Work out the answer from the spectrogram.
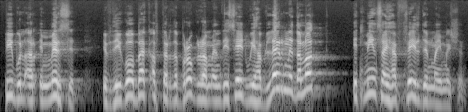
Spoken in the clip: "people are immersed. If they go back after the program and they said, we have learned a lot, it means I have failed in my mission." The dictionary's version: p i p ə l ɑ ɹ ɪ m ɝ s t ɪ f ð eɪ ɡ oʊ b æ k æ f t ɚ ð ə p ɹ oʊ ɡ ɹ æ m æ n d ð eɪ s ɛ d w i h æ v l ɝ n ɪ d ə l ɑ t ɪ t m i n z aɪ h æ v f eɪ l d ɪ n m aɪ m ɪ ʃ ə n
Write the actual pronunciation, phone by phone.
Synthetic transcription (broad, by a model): p i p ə l ɑ ɹ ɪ m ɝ s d ɪ f ð eɪ ɡ oʊ b æ k æ f t ɚ ð ə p ɹ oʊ ɡ ɹ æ m æ n d ð eɪ s ɛ d w i h æ v l ɝ n ɪ d ə l ɑ t ɪ t m i n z aɪ h æ v f eɪ l d ɪ n m aɪ m ɪ ʃ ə n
